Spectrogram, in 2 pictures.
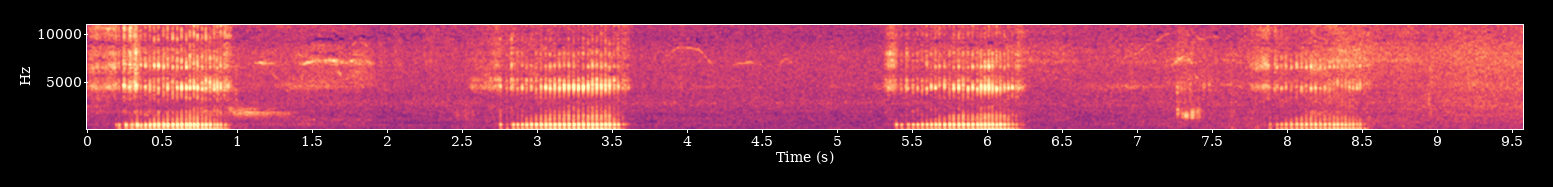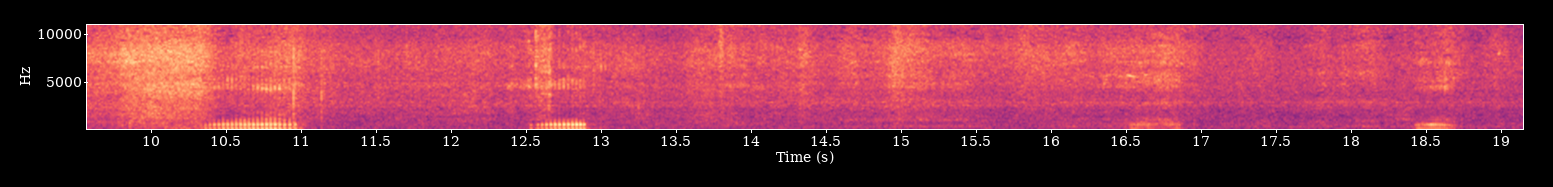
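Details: A female Boston terrier pug cross sleeps with her eyes open and snores in low, rasping breaths that come about every two and a half seconds.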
